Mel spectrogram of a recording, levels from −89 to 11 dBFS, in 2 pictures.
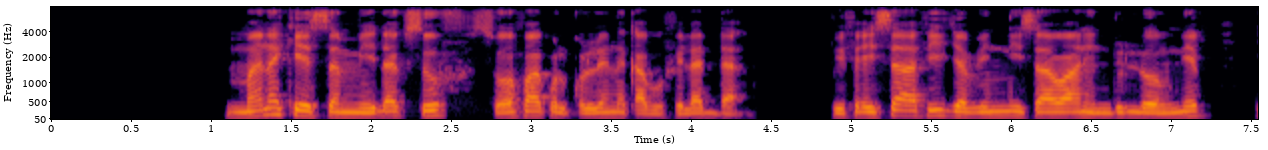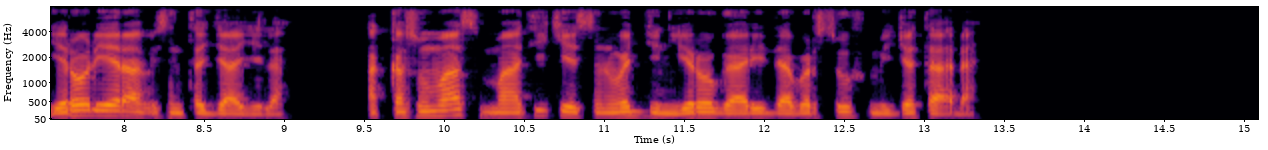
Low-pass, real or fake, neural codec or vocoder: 7.2 kHz; real; none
